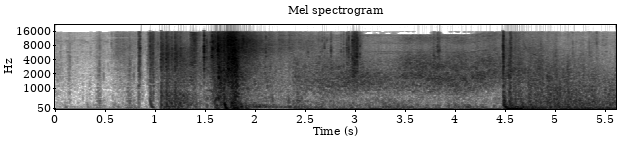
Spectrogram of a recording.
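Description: A rocket launcher fires with a whoosh and an explosion booms.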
